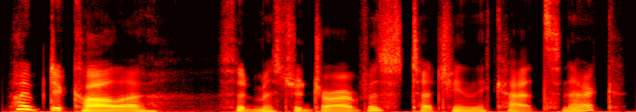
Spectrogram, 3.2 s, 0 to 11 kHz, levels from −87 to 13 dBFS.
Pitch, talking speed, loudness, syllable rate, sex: 155 Hz, 190 wpm, -21 LUFS, 4.5 syllables/s, female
